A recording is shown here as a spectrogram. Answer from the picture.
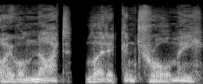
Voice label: menu idle eng; Cookie Run; dark choco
